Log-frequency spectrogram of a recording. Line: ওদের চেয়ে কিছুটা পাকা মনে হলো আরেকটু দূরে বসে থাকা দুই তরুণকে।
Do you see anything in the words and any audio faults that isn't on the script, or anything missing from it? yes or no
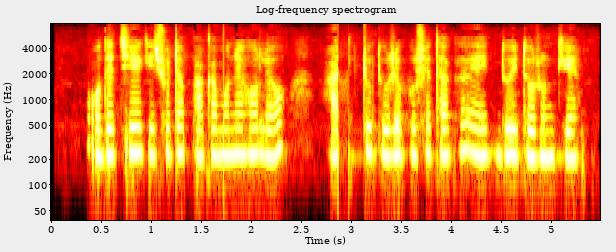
yes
